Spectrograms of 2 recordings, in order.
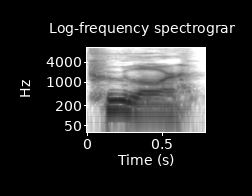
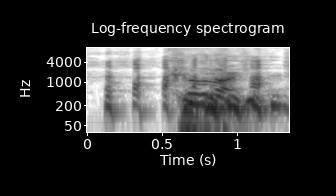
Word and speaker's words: Qlor: Also, it's pronounced Qlor. Qlor.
